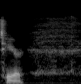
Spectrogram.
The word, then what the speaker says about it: Tyr: ahead to the 28th i think that's actually pronounced tier i'm sorry tyr i think this pronounced tier anyway um june 28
